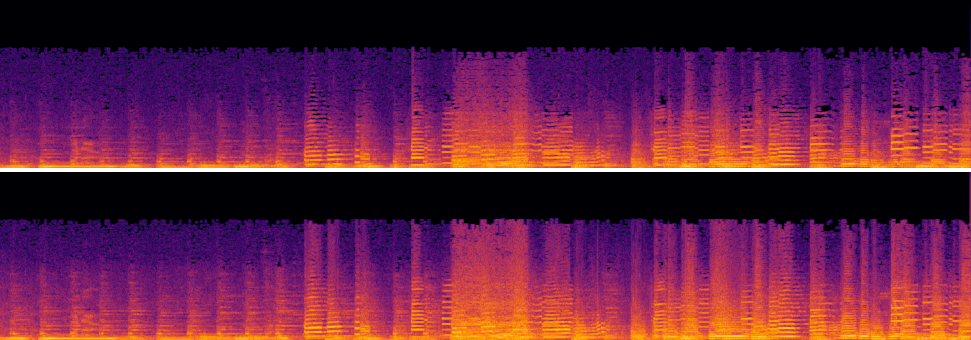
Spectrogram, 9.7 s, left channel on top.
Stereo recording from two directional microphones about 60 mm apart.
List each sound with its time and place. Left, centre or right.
2.4 s music: centre
4.1 s music: left
4.6 s brass instrument: centre
5.4 s music: left
6.5 s brass instrument: left
7.6 s music: left
8.5 s brass instrument: centre
8.9 s music: left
